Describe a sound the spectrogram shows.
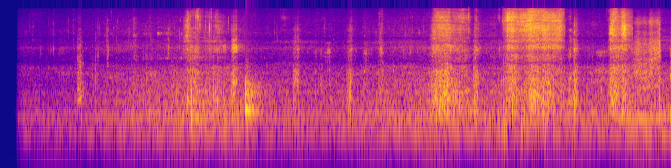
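A man slurps noodles loudly, close by.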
